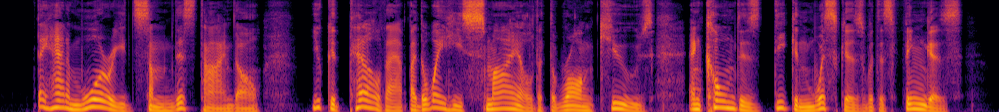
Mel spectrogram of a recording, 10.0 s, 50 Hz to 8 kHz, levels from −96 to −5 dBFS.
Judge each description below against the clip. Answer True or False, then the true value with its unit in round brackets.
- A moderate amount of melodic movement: False (9.0 semitones)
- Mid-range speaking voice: False (120 Hz)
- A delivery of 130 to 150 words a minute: False (175 wpm)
